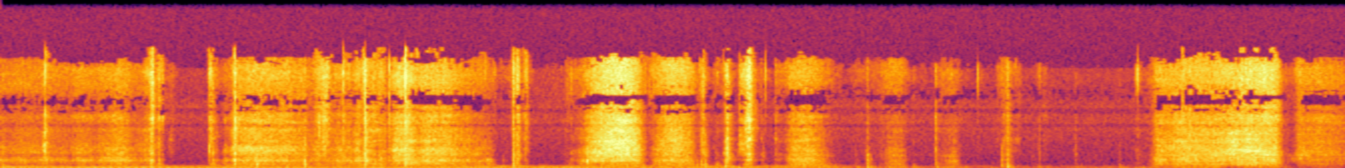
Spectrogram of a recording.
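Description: Toy packaging being handled and opened: uneven bursts of rubbing and scraping with a few sharp clicks, over a low hum that fades out about halfway through.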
